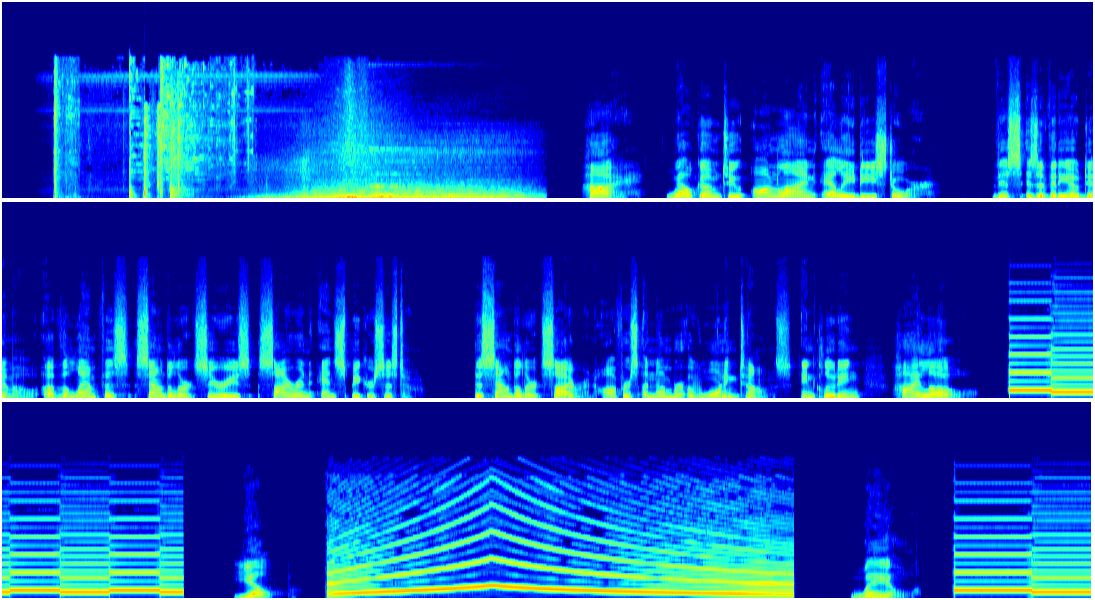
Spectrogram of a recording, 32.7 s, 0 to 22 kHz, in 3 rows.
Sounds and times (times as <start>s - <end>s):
Breaking: 0.5s - 2.7s
Music: 2.6s - 5.5s
Speech: 5.8s - 20.6s, 24.2s - 24.6s, 30.3s - 31.0s.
